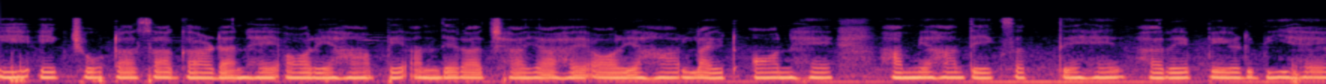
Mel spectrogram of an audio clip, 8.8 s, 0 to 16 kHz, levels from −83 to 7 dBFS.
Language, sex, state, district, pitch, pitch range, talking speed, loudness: Hindi, female, Chhattisgarh, Raipur, 195 Hz, 190-200 Hz, 175 wpm, -12 LUFS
